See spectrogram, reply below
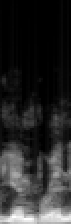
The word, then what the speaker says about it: ymbren: which is spelled Y-M-B-R-E-N, ymbren.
